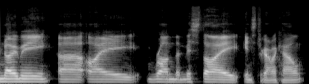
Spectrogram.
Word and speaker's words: Mystai: So I'm with Chris Lyon of, and I say Mystai.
